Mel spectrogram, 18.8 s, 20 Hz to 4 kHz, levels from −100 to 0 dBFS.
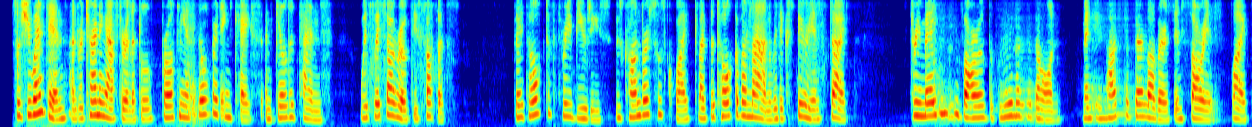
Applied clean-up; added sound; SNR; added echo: neural mask model DeepFilterNet 3.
